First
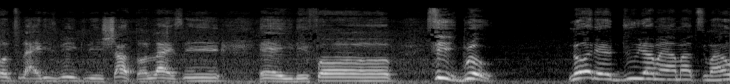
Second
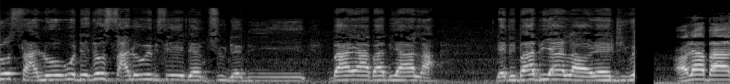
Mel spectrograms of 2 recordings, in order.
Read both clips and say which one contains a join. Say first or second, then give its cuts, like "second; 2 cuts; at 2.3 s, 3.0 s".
second; 1 cut; at 6.3 s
